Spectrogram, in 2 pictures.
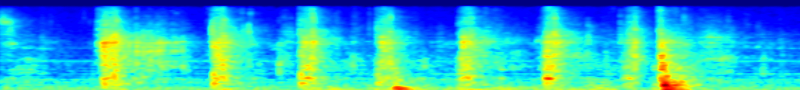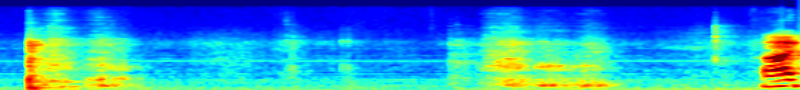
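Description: Chef's knife chopping green onion leaves on a plastic cutting board: a quick run of sharp chops, about three a second, for the first few seconds. Then a few longer, softer scraping sounds as the chopped onion is scraped off the board.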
